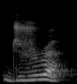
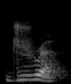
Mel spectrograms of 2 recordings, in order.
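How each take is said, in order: First: It has a soft j-like sound. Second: It has a soft j-like sound.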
